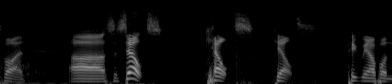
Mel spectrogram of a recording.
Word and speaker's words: Celts: you heading off so Celts Celts not silts alright okay geez Celtic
